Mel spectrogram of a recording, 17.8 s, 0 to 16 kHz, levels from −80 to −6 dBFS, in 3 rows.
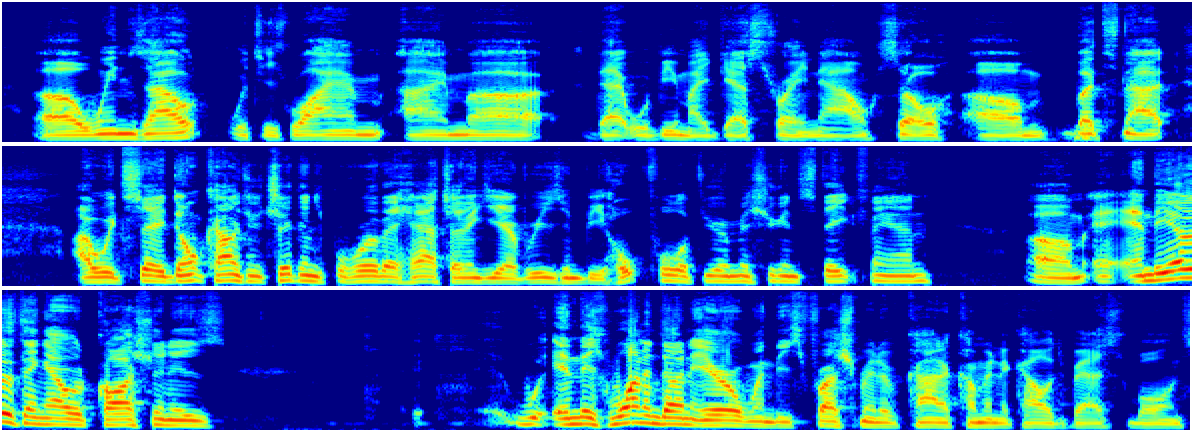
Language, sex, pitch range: English, male, 95-130 Hz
